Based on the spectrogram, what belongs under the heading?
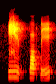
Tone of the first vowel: falling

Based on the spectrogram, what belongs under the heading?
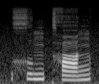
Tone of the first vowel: high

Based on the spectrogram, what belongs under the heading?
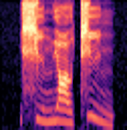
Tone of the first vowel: falling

